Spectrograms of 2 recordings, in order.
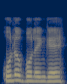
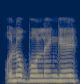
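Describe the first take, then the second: No difference in how they are said.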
